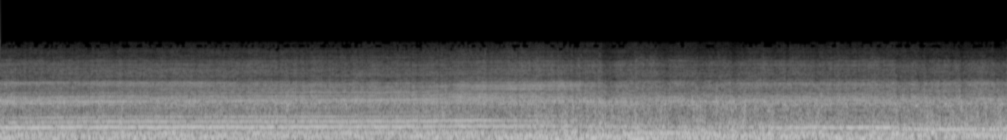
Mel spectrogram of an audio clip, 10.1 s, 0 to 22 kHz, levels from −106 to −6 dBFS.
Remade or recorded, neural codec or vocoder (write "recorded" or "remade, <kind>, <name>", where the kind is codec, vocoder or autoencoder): remade, vocoder, Vocos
